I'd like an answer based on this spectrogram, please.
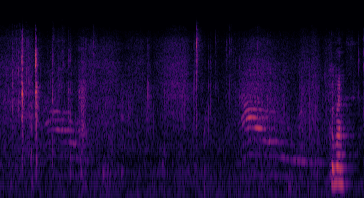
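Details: Feral cats at Mare Island Naval Shipyard in Vallejo, California, crying for food while being fed beef jerky; a short falling meow, then another brief call over soft speech and rustling.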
